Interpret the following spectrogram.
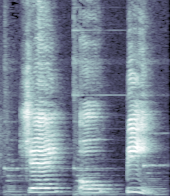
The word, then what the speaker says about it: Job: J-O-B. It's pronounced Job.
